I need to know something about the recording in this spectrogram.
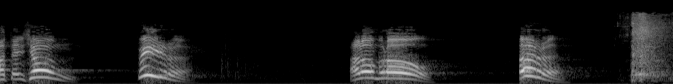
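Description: A man shouts drawn-out military commands across an open courtyard.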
